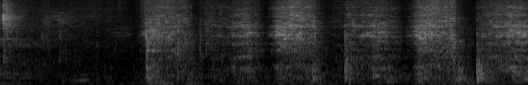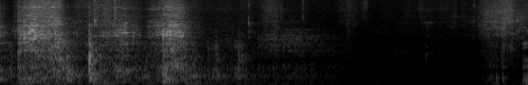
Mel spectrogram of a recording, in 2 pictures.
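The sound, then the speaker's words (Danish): A sharp hand plane shaves a piece of wood held in a planing bench in a quick series of about eight rasping strokes, steady and rhythmic, then a short pause before another stroke begins. No one speaks. “det er når du sætter en stykke træ i høvlbænken, og så du har en høvl, der er skarp.”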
